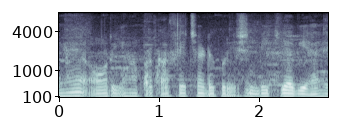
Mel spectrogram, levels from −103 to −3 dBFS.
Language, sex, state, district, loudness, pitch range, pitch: Hindi, male, Uttar Pradesh, Lucknow, -19 LUFS, 105-115 Hz, 110 Hz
